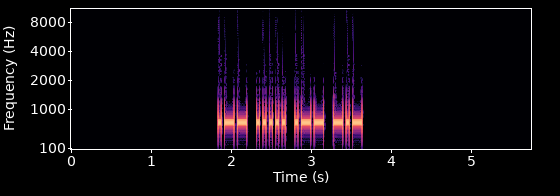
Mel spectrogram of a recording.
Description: Morse code, heard as a keyed tone, about 30 wpm, 700 Hz. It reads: W5WK
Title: USA Call Signs - 4 Characters - Repeated 2x - 30wpm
